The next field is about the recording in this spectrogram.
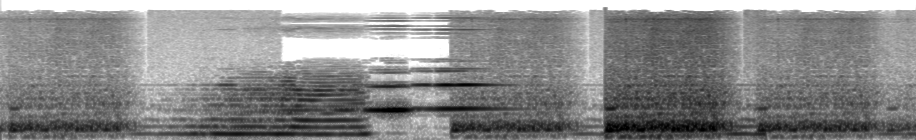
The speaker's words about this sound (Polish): coś mi tutaj za oknem drapie. Ktoś chce wejść.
